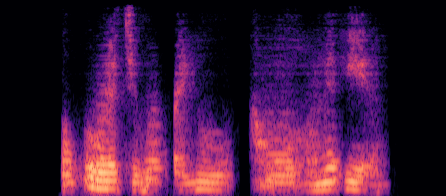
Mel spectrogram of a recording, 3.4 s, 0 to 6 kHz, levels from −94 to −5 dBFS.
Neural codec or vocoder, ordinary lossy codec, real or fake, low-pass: codec, 44.1 kHz, 0.9 kbps, DAC; AAC, 32 kbps; fake; 5.4 kHz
